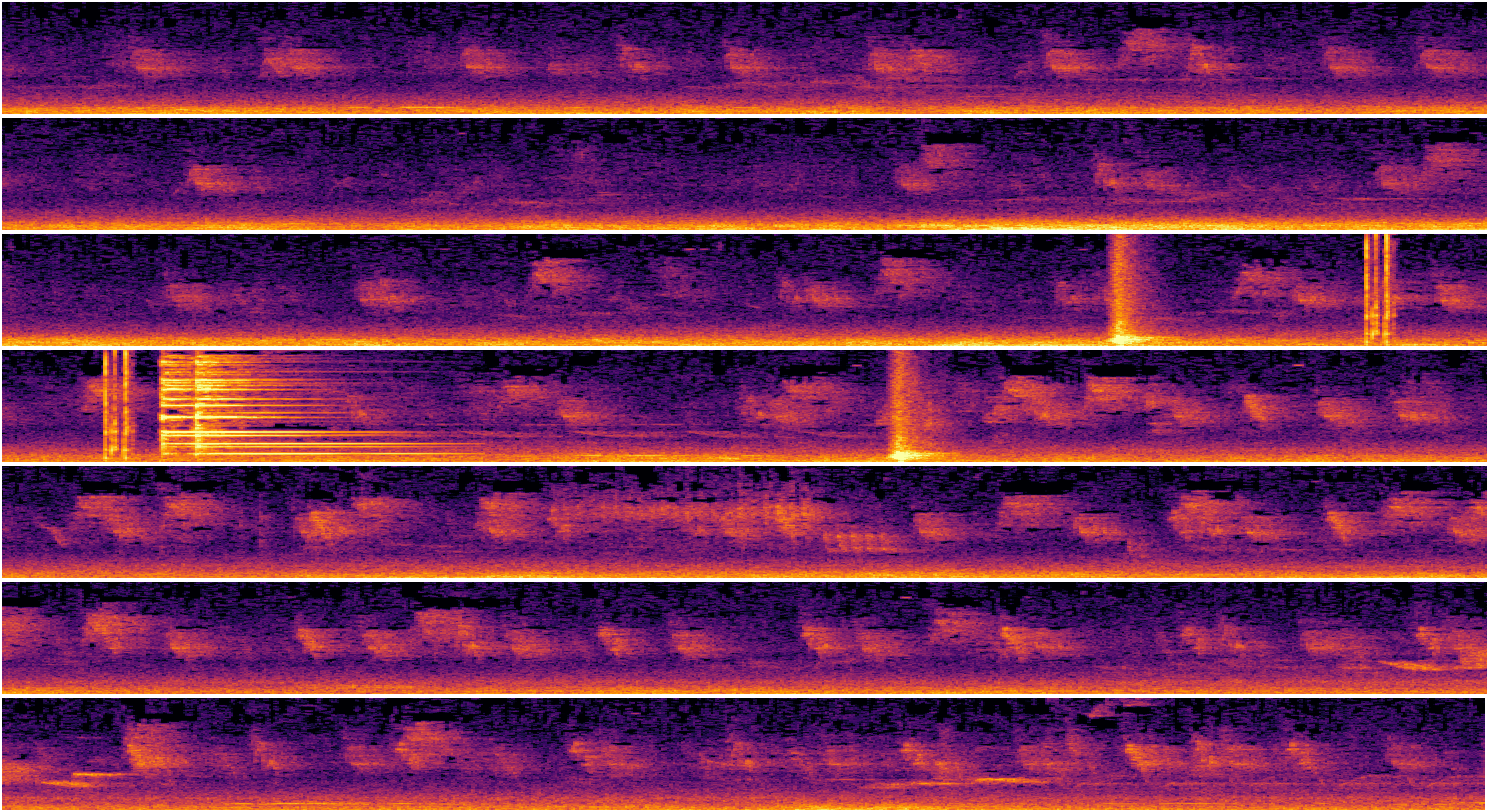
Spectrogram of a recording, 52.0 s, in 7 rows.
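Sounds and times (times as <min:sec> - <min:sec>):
loud metallic clang: 0:22.8 - 0:24.6.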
